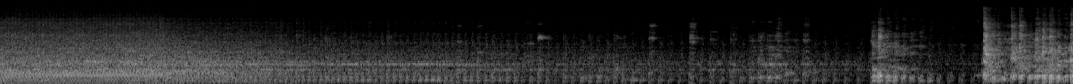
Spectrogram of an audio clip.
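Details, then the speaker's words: Honda GX390 in a 2005 Chuck Wagon 4x4 UTV, with a new carburetor and a #100 main jet swapped back in for the 91: a sagging, fading idle that coughs twice and nearly stalls, with no power; the idle circuit is still troubled. "I'm still struggling a little bit with the idle carburetor so we're still struggling here the engine is still coughing uh we're not getting the power and it continues to stall"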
